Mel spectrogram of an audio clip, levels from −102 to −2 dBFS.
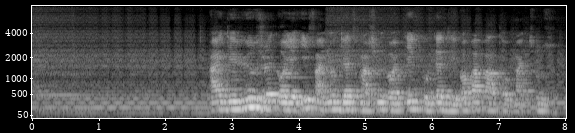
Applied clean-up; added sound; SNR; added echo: none; Electric guitar; 16 dB; reverberation time 1.0 s.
